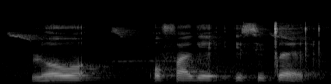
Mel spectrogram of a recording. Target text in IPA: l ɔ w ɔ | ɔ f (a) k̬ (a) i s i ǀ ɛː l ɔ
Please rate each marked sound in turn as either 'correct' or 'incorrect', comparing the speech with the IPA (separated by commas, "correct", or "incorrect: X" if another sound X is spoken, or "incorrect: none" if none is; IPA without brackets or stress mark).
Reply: correct, incorrect: ɛ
